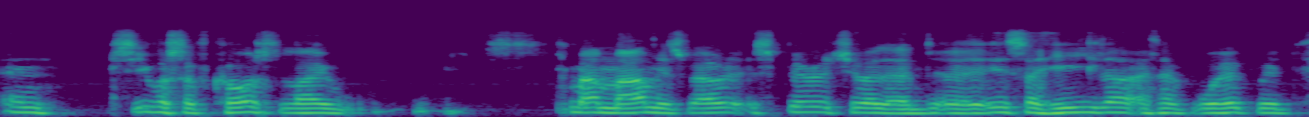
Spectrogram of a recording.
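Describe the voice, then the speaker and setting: A man's voice: a little high, little pitch movement, normal speed. A man in his thirties from Denmark with a Danish accent, speaking as a guest in a casual video-call interview and often repeating words as he recounts. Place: home room indoors. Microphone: webcam on video call. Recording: dull lo-fi video call audio.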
